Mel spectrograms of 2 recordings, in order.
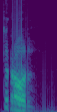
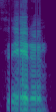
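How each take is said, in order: First: The name is said the South African way. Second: The name is said the American way. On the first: The speaker calls it right. "in South Africa we, um, when we refer to Charlize she's Tron" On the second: The speaker calls it wrong. "not Theron"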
